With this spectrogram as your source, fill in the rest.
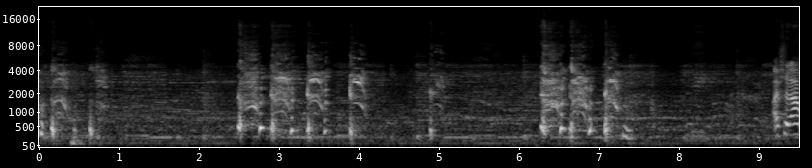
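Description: Repeated coughing from a person with a lingering cold, several bursts of harsh coughs spaced across the stretch with a short pause between groups, close and loud over quiet room background.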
